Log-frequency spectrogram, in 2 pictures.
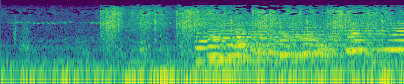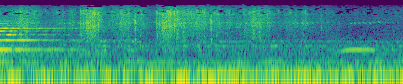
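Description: A bright chiming jingle rings out as an item is picked up.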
